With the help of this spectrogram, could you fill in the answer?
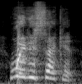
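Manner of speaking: very high, loud scream. Acted. June screaming at David to stop, loud high scream. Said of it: "June screamed".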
